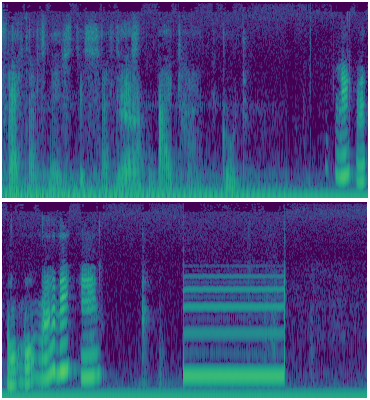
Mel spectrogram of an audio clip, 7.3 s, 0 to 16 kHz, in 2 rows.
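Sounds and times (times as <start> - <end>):
speech: 0.0 - 2.6, 3.3 - 4.8, 5.5 - 6.6
voiced sound: 0.0 - 4.7
telephone ringback tone while calling a hotline: 5.5 - 6.5.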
